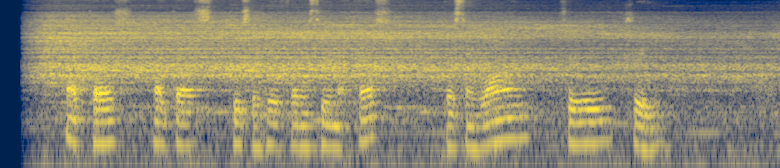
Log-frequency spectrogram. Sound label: Samsung Buds Live Noisy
